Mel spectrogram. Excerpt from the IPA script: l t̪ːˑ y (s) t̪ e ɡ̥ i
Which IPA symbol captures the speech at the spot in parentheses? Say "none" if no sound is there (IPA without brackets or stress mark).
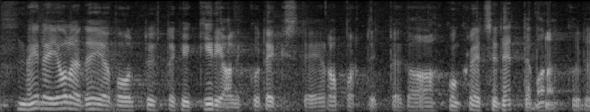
h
